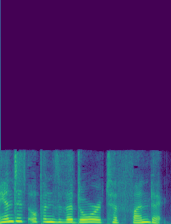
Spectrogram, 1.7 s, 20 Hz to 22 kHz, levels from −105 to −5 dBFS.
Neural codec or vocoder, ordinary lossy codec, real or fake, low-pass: codec, 16 kHz in and 24 kHz out, 0.8 kbps, FocalCodec, streaming, 65536 codes; MP3, 48 kbps; fake; 7.2 kHz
